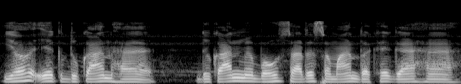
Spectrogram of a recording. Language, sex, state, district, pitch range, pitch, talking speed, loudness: Hindi, male, Jharkhand, Palamu, 120-140 Hz, 130 Hz, 155 wpm, -15 LUFS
